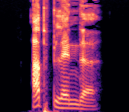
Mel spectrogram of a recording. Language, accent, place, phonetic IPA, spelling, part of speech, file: German, Germany, Berlin, [ˈapˌblɛndə], abblende, verb, De-abblende.ogg
- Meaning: inflection of abblenden: 1. first-person singular dependent present 2. first/third-person singular dependent subjunctive I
